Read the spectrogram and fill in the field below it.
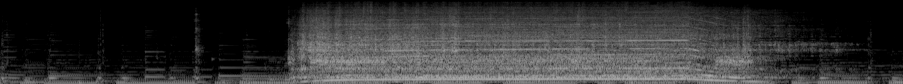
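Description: A mixer grinder grinding almonds and cashews spins up loudly and whirs steadily for several seconds before winding down, with quieter clattering before and after.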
